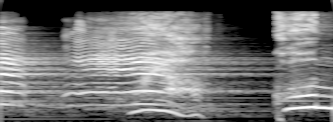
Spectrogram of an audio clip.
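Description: A quavering animal bleat trailing off, then a brief soft vocal sound about a second in that rises and falls in pitch, over quiet background music.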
